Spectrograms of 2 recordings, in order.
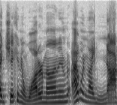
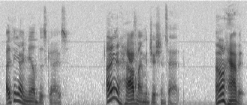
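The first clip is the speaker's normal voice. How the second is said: ordinary talk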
